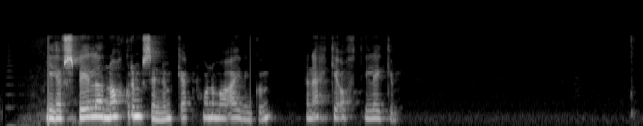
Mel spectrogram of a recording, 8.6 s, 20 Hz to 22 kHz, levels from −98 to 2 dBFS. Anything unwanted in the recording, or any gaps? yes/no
no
